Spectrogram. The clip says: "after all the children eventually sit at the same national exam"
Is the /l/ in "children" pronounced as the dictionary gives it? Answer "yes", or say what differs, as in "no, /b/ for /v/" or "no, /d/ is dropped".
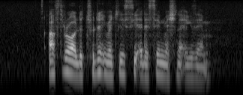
no, /l/ is dropped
